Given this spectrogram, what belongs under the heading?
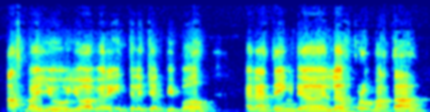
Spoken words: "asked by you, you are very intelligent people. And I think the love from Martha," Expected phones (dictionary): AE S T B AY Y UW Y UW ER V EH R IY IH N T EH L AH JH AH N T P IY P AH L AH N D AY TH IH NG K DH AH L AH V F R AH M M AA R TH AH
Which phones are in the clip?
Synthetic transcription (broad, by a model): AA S B AY Y UW Y UW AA V EH R IY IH N T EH L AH JH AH N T P IY P AH L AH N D AY T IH NG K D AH L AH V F R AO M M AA R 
